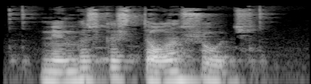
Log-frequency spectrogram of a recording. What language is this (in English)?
Mari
